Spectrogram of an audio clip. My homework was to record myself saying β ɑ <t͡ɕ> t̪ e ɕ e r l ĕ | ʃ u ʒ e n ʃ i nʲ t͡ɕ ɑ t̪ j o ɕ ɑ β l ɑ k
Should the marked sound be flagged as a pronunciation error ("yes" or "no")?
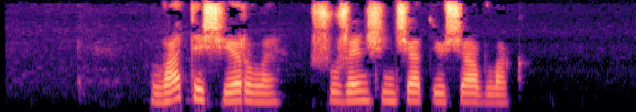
yes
